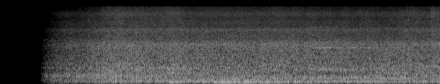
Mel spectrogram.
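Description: Steady wash of water noise in an indoor swimming pool, with a low hum underneath, starting about half a second in.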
